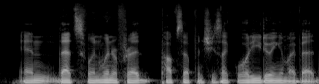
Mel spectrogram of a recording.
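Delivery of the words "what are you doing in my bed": put-on casual, nonchalant voice. Retelling a film scene where Winifred finds a stranger in her bed: imitating Winifred's nonchalant tone. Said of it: "Nonchalant about it".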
